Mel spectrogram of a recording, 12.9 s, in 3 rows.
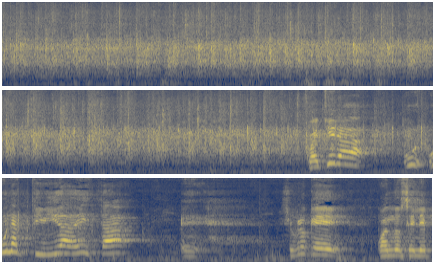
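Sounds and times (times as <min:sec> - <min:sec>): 
sustained applause from a sizable audience: 0:00.0 - 0:09.0
speech: 0:07.4 - 0:10.8, 0:11.5 - 0:12.9.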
